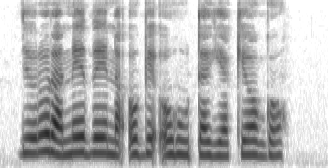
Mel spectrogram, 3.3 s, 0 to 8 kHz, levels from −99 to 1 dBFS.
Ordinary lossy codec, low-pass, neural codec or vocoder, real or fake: none; none; none; real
